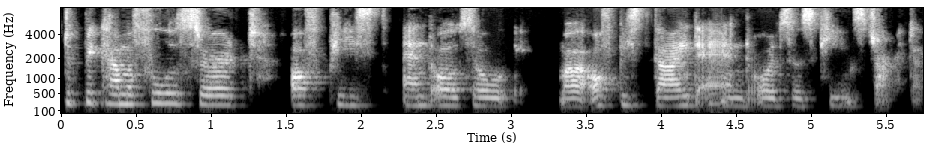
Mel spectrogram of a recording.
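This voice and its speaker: A woman speaks with an Austrian accent. Her voice sits at a medium pitch, and her intonation stays fairly even. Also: moderate pace. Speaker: ski instructor and guide. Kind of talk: interview, live chat.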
